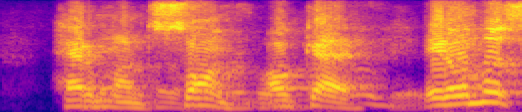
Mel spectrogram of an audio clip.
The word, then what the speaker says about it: Hermansson: Hermansson. Hermansson. Hermansson. Okay. Yeah. It almost sounds like Hispanic, like Hermansson. That's how Puerto Ricans will call you. They'd be like, that's Jack Hermansson. Oh, Yeah, Hermansson.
